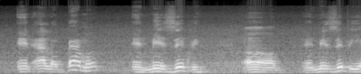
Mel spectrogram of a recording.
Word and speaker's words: Mississippi: Certain parts of Arkansas and Alabama and Mississippi, and Mississippi ain't got no Z's in it, but that's how you say it, okay?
